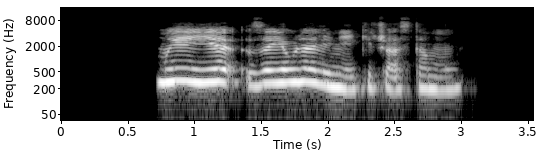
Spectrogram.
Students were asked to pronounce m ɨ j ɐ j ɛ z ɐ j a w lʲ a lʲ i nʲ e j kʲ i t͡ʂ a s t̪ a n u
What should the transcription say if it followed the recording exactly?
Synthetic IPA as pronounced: m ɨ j a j ɛ z ɐ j a w lʲ a lʲ i nʲ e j kʲ i t͡ʂ a s t̪ a m u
